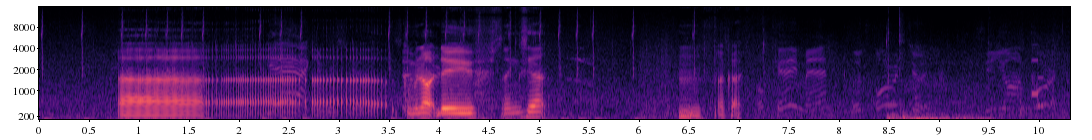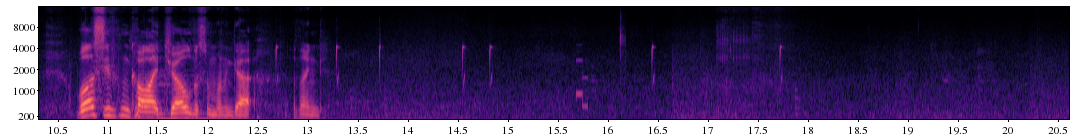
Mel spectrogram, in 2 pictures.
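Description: Short electronic clicks tick as a game menu is scrolled.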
